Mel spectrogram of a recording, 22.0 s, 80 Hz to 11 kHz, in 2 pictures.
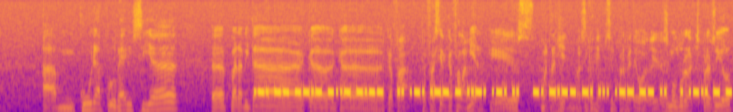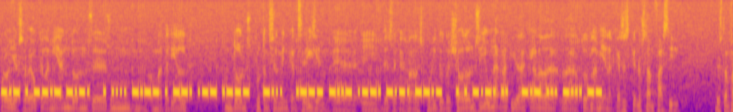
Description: Morse code, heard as a keyed tone, machine-sent, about 39 wpm, 660 Hz. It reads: RMQXY IRWTFRI NYNSWMI ELTQEQC EHYEGWJ B JXPCQ EECI KSBM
